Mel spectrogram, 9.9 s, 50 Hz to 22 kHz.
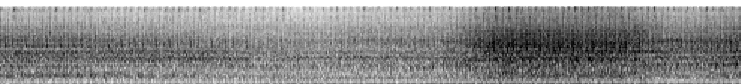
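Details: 1986 Honda VFR400 NC21 V4 motorcycle at idle: a steady, even knock of about four beats per second over the engine note; the cause is unknown.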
